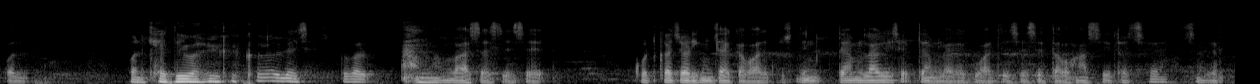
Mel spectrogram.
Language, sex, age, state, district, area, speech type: Maithili, male, 45-60, Bihar, Madhepura, rural, spontaneous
